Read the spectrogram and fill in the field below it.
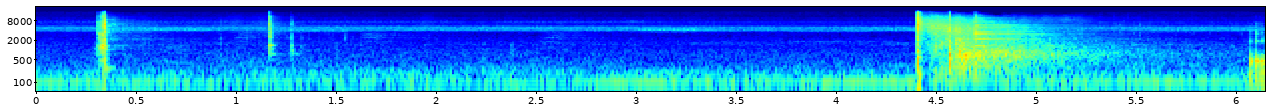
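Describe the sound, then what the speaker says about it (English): A .22 Short rifle fires outdoors across water: two faint sharp cracks early on, then a louder snap followed by a brief ringing metallic tink as a bullet skips and strikes a distant steel plate, with quiet insect-like hiss between. "you can hear it tinking off that plate of steel over there"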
